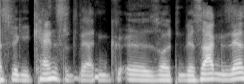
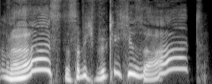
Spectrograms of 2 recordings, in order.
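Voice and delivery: surprised; 6 semitones higher than usual. Pretend. Acting shocked co-host.

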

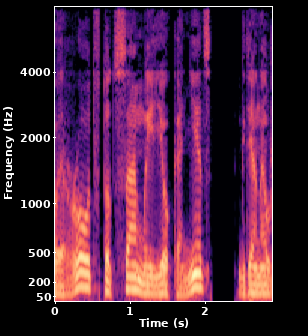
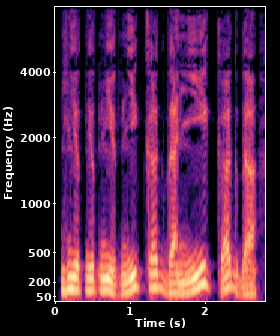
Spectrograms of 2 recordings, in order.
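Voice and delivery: higher, slow, drawn-out "never"; emphatic, distressed protest; vehement refusal; 5 semitones higher, 4 dB louder, slower than usual. Acted. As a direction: refuse with your whole heart. Owner refuses to give dog away.

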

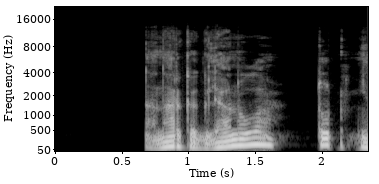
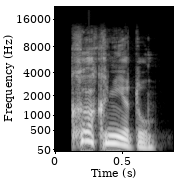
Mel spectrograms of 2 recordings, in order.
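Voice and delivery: higher, louder startled question; surprised; 9 semitones higher, 7 dB louder than usual. A narrator's reading. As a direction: caught off guard, demanding. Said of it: "удивился Нарк".

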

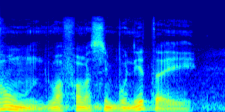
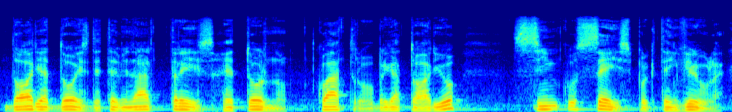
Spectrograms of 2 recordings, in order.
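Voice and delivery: slow, each word followed by a counted number; counting between words; slower than usual. Shown as a demonstration. Teacher demonstrating the numbered pause exercise, slow counting. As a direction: tick off a number after every word. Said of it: "você coloca lá um número no meio".

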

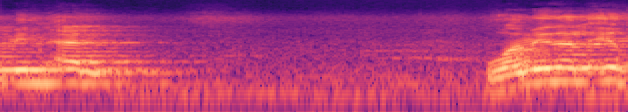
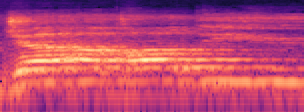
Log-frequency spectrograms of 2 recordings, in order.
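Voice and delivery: slow example; slower than usual. Shown as a demonstration. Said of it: "كما نقول".

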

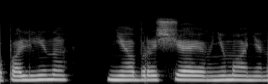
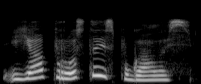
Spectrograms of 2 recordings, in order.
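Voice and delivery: higher, pouty self-excuse; pouting; 5 semitones higher than usual. A narrator's reading. Полина excusing herself to Елисей, pouting. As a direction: say it with a pout, pitched up. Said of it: "надула губы Полина".

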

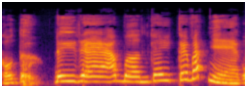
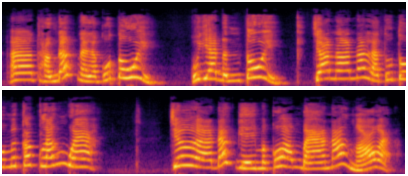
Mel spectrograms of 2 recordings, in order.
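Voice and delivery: higher-pitched indignant retort, acted; arguing back; 9 semitones higher than usual. Neighbour answers back over the land boundary, arguing. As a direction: play a neighbour disputing whose land it is. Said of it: "Thì bên kia mới cự".

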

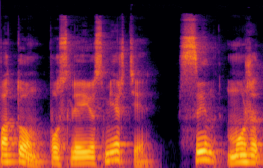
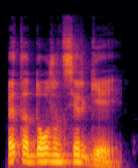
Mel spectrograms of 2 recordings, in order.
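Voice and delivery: ordinary delivery

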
